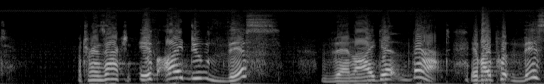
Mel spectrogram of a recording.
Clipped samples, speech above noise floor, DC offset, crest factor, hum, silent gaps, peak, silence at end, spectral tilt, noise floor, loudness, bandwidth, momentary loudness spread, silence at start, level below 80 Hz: under 0.1%; 30 dB; 0.4%; 10 dB; none; none; -16 dBFS; 0 s; -4.5 dB/octave; -56 dBFS; -25 LUFS; 16 kHz; 13 LU; 0 s; -56 dBFS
